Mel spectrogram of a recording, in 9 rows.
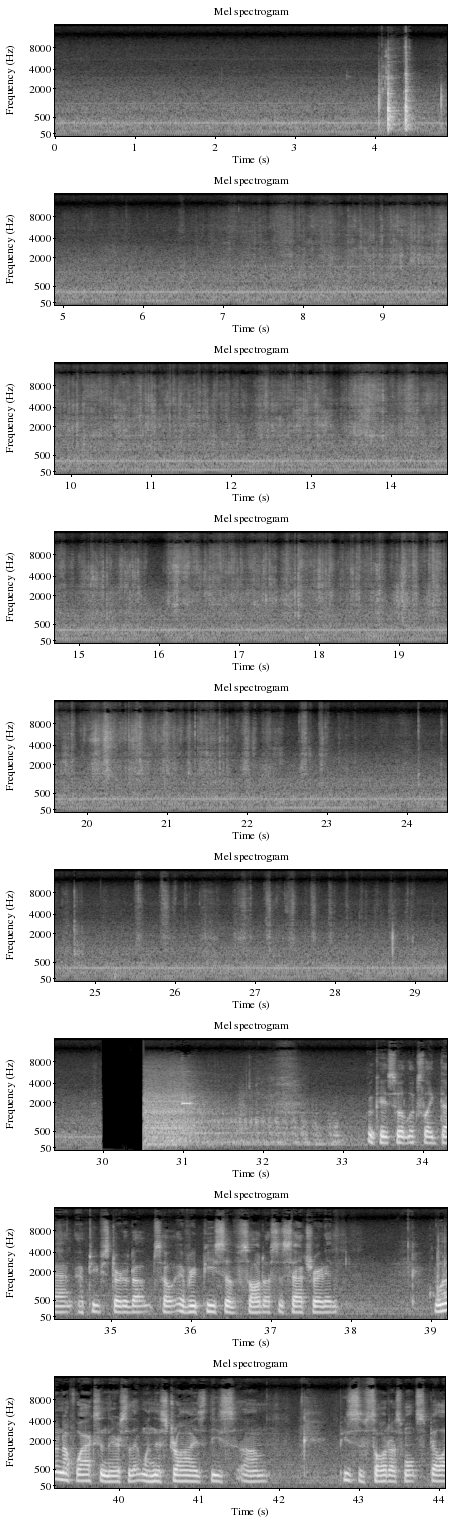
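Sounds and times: skewer scraping in wax: 6.8s - 23.3s
low hum: 30.5s - 34.2s.

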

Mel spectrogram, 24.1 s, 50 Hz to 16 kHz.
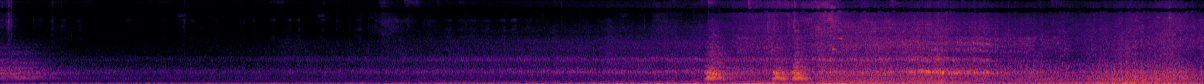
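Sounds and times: train air horn blasts: 0.0s - 1.6s, 14.0s - 16.8s
clatter of passing locomotives: 0.0s - 24.0s
diesel locomotive engine rumble: 0.0s - 24.0s.

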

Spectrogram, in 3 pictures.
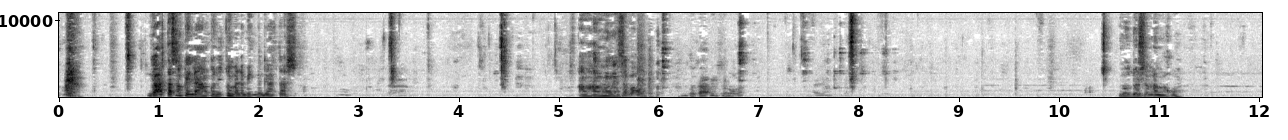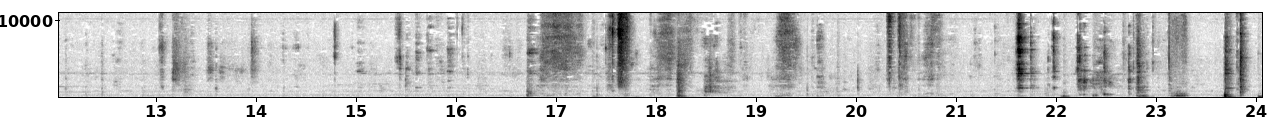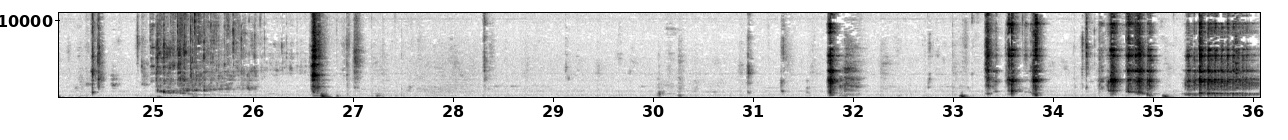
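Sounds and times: chewing: 2.5s - 5.2s, 6.9s - 10.6s, 11.3s - 23.4s.

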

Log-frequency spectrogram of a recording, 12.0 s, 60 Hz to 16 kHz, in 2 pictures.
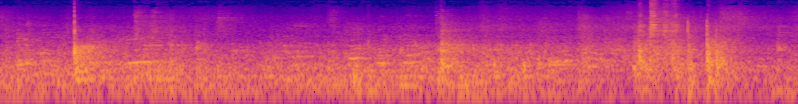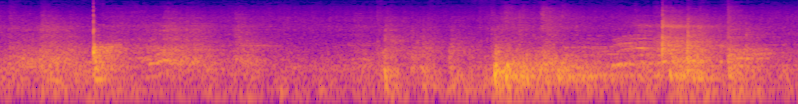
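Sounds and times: background chatter: 0.0s - 9.4s, 10.0s - 11.9s
bowling balls and pins clattering: 8.8s - 11.9s.

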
